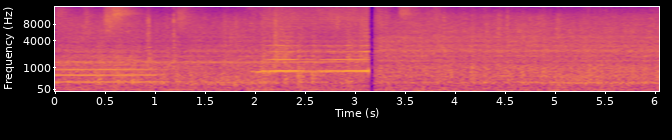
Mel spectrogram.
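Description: Passenger train running along the track, its wheels and carriage giving a steady rumble, heard through an open carriage door. A train horn sounds until about a second in and again briefly about two seconds in; the sound breaks off abruptly about three seconds in and the steady rumble goes on.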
